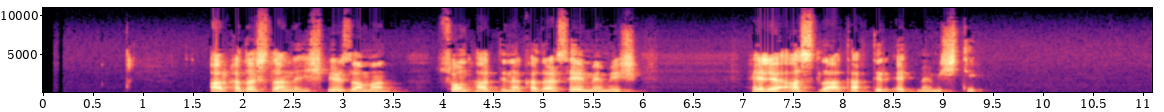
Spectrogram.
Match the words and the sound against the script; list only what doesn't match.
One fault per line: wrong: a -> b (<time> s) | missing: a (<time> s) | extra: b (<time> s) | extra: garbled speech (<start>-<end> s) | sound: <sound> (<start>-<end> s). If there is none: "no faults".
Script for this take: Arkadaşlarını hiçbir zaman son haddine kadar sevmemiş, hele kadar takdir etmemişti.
wrong: kadar -> asla (7.4 s)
